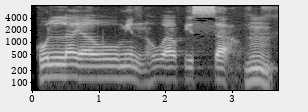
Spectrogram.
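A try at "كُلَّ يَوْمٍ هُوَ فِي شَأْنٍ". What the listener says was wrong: Fi-nya mad. Kulla yaumin huwa fi sya'n. Sya'n.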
